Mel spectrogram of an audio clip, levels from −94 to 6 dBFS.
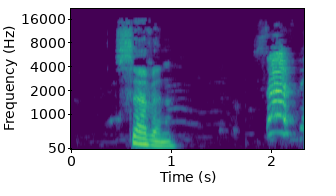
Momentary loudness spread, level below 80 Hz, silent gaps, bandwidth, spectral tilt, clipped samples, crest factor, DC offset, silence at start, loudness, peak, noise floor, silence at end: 15 LU; -68 dBFS; none; 16 kHz; -3.5 dB/octave; under 0.1%; 20 dB; under 0.1%; 0.45 s; -21 LUFS; -4 dBFS; -74 dBFS; 0 s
